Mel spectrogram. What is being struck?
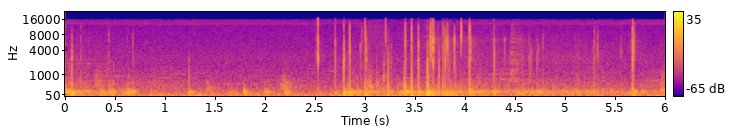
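Mesh microphone head covered in plastic buttons.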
